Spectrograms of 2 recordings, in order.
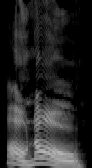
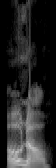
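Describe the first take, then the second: First: It sounds sympathetic, echoing the other's distress. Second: It sounds flatter and annoyed, rejecting something. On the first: The listener shares the other person's feeling. "This intonation echoes the emotion that you expect the other person to be feeling" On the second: The listener refuses what was asked. "This flatter intonation signals annoyance and rejection"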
